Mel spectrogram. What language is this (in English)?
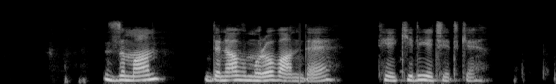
Kurdish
